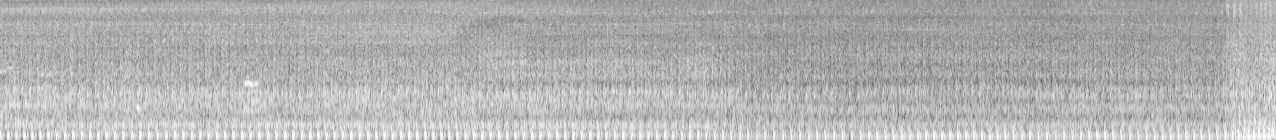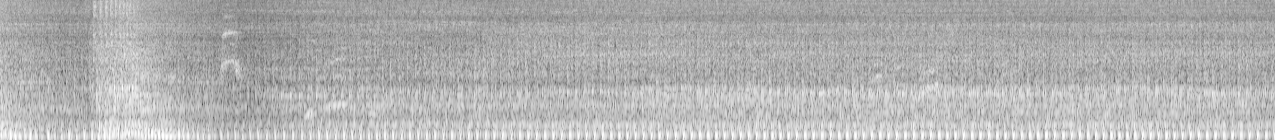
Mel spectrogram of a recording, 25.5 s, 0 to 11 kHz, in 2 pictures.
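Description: Suzuki Raider 150's single-cylinder engine idling on a 28 mm Keihin carburetor fitted with a velocity stack, blipped twice with two short revs about halfway through. The idle sits a little higher with the stack, around 1600 RPM by the owner's estimate, and wavers slightly.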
